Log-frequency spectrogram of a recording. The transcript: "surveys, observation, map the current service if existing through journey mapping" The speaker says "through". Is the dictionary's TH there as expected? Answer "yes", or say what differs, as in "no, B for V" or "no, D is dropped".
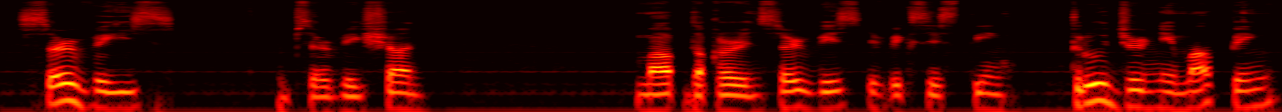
no, T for TH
